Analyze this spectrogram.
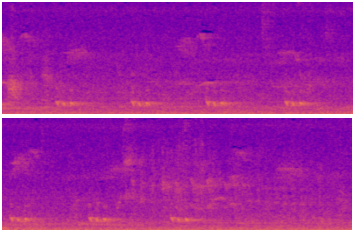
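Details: Repeated Blue-throated barbet call: seven clipped, trilled notes at an even pace of roughly one every three-quarters of a second, over soft hiss and scattered faint high chirps.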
